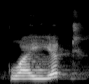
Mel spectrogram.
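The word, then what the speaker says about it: quiet: ये क्या है क्वाइयट जिसको अक्सर लोग गलत बोलते हैं क्वाइयट क्वाइयट इसका प्रोनंसिएशन इस तरह से है क्वाइयट और इसका मीनिंग होता है साइलेंट साइलेंट क्वाइयट साइलेंट और यह एडजेक्टिव है।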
